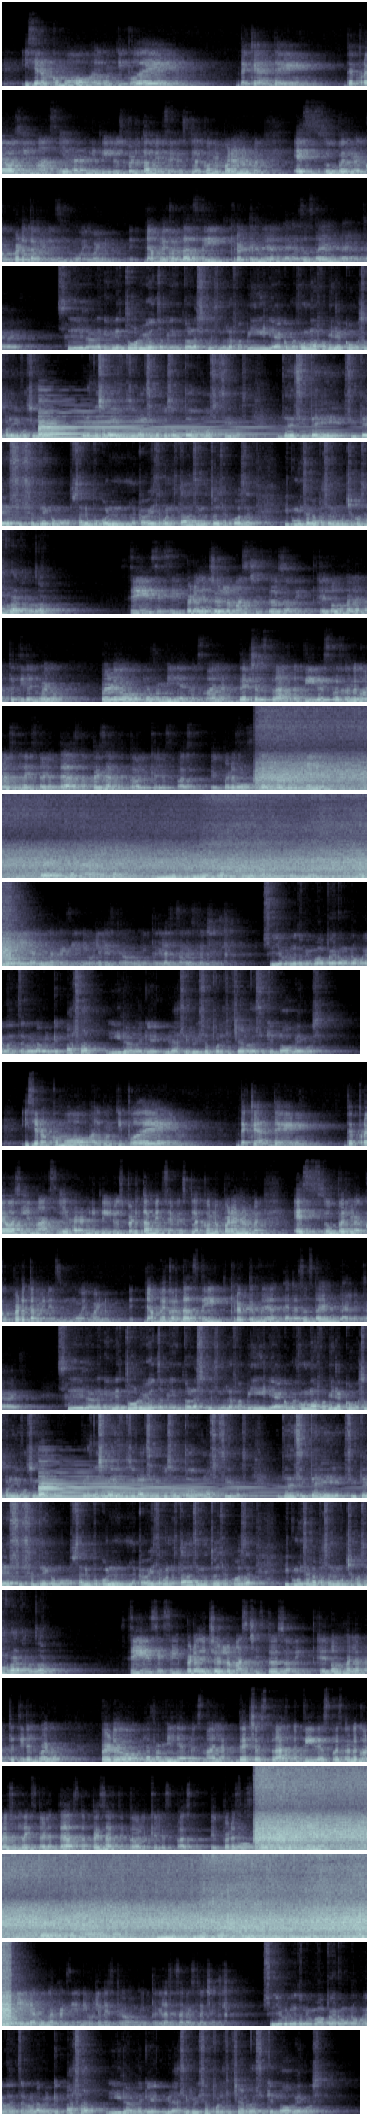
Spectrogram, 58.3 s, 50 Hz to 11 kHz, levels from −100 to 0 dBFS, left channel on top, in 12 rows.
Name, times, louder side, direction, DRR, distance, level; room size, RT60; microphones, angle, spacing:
voice 1, 0.3-2.5 3.1-4.2 4.6-11.2 11.6-14.8 30.9-34.8 35.4-43.3 43.7-48.0 48.5-51.7, right 1 dB, 30° right, 3 dB, 0.9 m, -33 dB
voice 2, 15.5-20.1 20.5-29.8 42.0-42.3 52.2-57.9, equal, 5° left, 0 dB, 0.5 m, -32 dB
Piano, 19.9-26.5, equal, 80° left, 1.9 m, -36 dB
sound 1, 42.3-48.8, right 8 dB, 70° right, 0.3 m, -25 dB
12.0 x 6.4 x 3.4 m, 1.3 s
head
